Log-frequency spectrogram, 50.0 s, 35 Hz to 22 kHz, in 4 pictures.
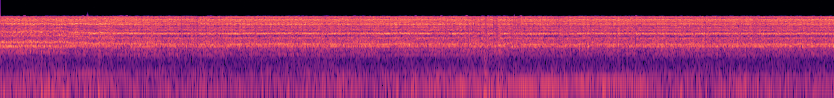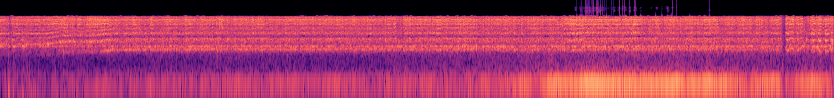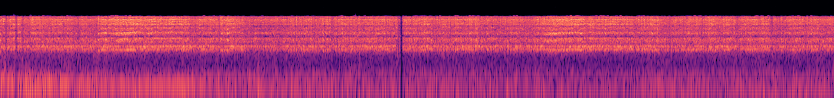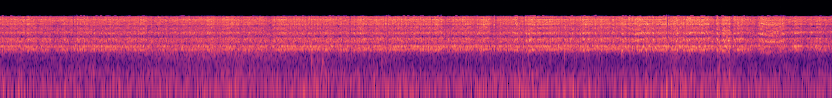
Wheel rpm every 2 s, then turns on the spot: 160, 160, 160, 160, 160, 160, 160, 220, 240, 230, 230, 230, 240, 230, 230, 240, 230, 230, 230, 230, 230, 230, 230, 230, 220.
none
